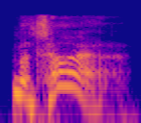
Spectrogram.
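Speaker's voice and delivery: high, pleading exclamation; a sharp high protest, pitched well up; exclaiming. A narrator's reading. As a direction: cry out in protest to the king. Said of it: "exclaimed Athos".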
